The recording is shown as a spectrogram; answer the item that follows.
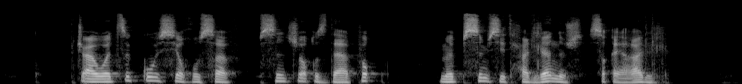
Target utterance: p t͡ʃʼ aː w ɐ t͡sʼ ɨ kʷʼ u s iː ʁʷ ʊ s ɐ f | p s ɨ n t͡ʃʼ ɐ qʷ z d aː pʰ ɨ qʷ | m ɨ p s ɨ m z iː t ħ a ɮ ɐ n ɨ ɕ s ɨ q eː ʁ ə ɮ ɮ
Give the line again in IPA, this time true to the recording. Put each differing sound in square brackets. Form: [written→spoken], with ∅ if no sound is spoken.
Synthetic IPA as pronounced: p t͡ʃʼ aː w ɐ t͡sʼ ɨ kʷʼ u s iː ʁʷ ʊ s ɐ f | p s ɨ n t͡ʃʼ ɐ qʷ z d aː pʰ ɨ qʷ | m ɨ p s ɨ m [z→s] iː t ħ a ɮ ɐ n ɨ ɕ s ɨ q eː ʁ [ə→ɐ] ɮ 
